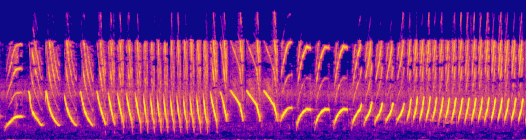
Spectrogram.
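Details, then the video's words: Canary singing a long, varied song with sharp notes. It opens with rapid rising sweeps, runs into fast repeated downward slurs and arched notes, then ends in a quick, even high trill. "Masteran KENARI GACOR"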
